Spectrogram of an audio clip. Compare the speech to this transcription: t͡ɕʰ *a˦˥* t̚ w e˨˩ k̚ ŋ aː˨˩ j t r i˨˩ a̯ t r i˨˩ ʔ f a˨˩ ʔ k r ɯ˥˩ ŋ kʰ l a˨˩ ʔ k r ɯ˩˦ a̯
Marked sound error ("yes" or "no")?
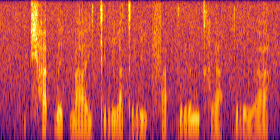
no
